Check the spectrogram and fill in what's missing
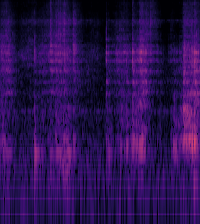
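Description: Semiya payasam being stirred in a pan of boiling milk, giving scraping and clinking spoon-against-pan sounds in irregular bursts, close and moderately loud with no talking.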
